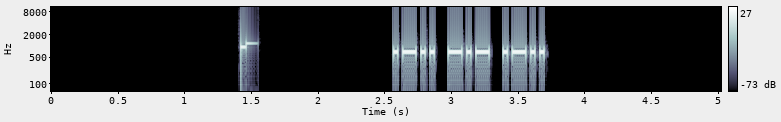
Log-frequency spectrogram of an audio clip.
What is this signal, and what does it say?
Morse code, heard as a keyed tone, about 34 wpm, 700 Hz. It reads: LKL
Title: USA Call Sign Postfixes - 3 Letters 35wpm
